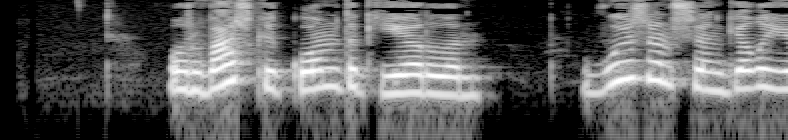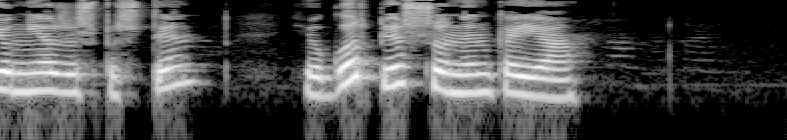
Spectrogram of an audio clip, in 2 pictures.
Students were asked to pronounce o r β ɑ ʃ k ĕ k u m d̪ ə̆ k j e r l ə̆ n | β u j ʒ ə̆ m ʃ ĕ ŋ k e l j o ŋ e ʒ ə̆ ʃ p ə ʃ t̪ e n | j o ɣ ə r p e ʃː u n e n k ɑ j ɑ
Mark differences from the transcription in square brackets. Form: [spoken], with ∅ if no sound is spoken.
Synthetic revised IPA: o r β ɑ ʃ k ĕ k [o] m d̪ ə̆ k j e r l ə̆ n | β u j ʒ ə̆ m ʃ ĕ ŋ [ɡ] e l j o ŋ e ʒ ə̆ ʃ p ə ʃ t̪ e n | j o ɣ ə r p e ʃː [o] n e n k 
